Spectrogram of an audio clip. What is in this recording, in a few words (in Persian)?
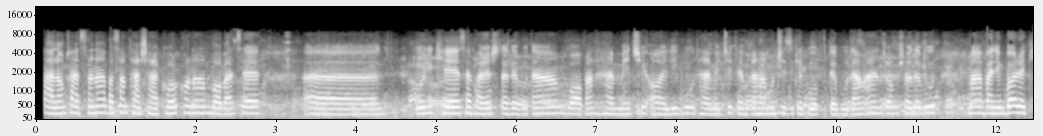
صدای مشتری از امریکا رضایت از خرید باکس گل حرف r همراه با بادکنک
